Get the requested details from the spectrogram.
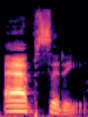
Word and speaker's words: ABCDE: She named her child ABCDE, pronounced Absidy.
